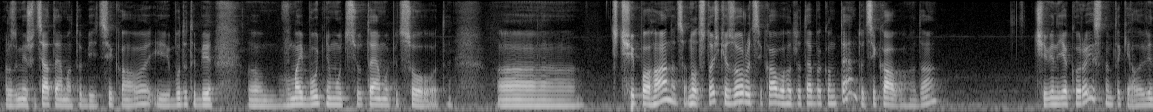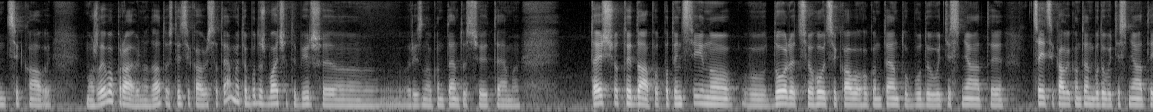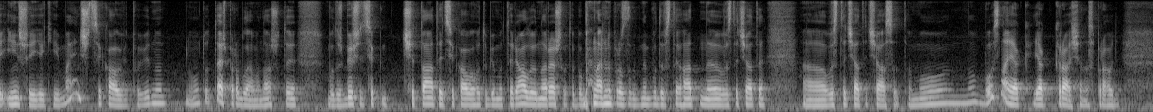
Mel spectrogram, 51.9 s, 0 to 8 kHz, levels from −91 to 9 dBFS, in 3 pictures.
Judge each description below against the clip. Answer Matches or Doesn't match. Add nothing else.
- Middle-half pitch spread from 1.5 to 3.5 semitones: Matches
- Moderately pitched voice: Doesn't match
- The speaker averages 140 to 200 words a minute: Doesn't match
